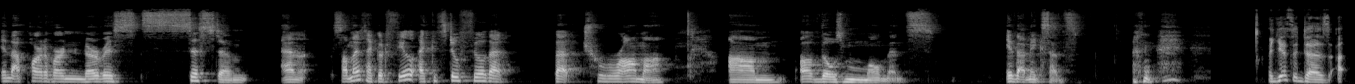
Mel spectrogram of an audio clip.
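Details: Adult male with developmental stuttering, which he describes as a speech disfluency; stuttering.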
